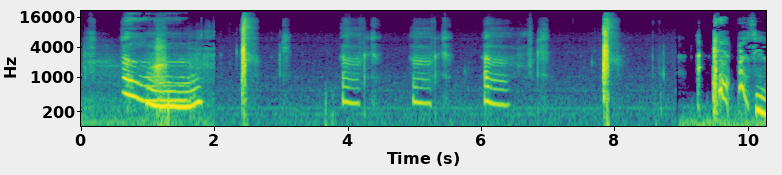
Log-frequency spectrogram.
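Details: Infant sneezing: two sharp, abrupt sneezes from a baby, mixed with soft baby vocal sounds and fussing, as a caregiver says "bless you."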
